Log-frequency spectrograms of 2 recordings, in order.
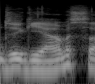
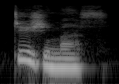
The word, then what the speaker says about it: Dougiamas: Dougiamas. Dougiamas. Actually, no one knows how to say it because it's a Greek name that my dad brought to Australia and it got anglicised. And we were saying Dougiamas for a while.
